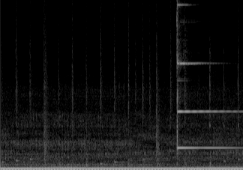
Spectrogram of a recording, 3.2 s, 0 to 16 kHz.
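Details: VL Calais Turbo on the dyno running 98 fuel, tuner cleaning up old tune; deep steady engine drone even on the rollers with a sharp ringing clink partway through; engine sounds healthy.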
